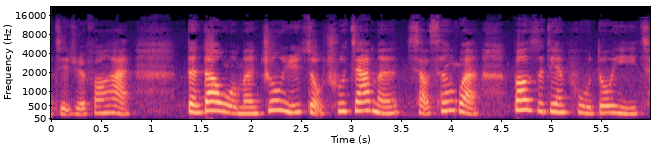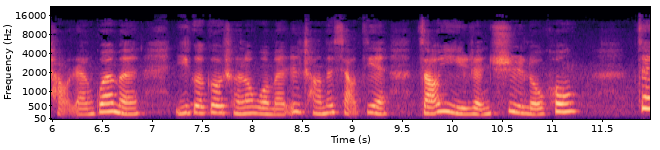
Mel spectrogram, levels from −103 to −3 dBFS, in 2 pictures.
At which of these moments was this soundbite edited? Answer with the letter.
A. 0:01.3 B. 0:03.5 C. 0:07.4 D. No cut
C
